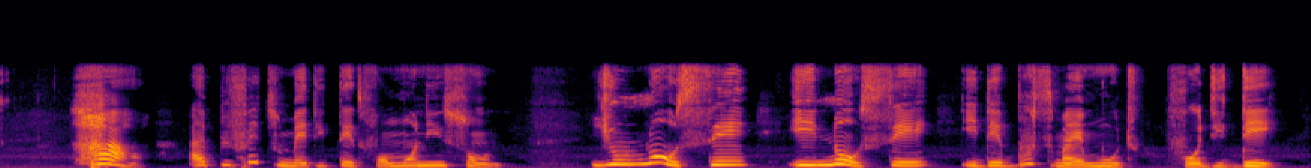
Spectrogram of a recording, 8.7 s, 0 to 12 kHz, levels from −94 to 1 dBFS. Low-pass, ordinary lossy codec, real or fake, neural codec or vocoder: 7.2 kHz; none; real; none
